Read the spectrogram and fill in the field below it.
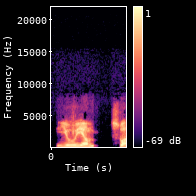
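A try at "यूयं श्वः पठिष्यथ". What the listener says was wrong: बहुत सही, एकदम सही है।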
